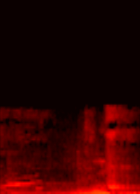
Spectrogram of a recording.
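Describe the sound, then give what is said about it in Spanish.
A human voice imitates a cat's meow, making a drawn-out, wavering whine that swoops up and then falls. It is fairly loud, with no other talk. “Parece la gata bajo la lluvia.”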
